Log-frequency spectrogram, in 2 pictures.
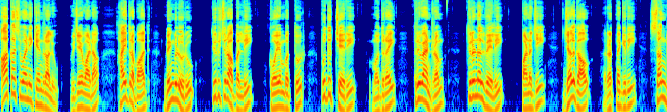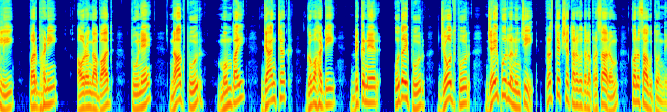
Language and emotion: Telugu, neutral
